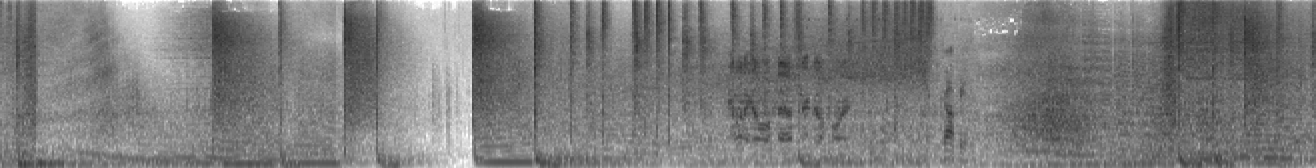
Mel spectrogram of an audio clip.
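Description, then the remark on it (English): A pre-production pickup truck with Multimatic DSSV shocks drives hard off-road, its engine roaring and revving loudly with a brief cut in the middle, while voices speak over the noise. “this pre-production truck you see behind me. Let's go see what it'll do.”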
